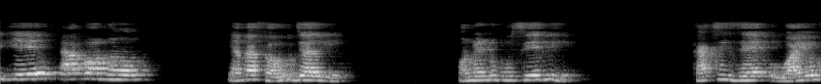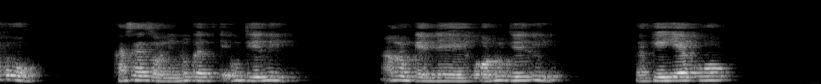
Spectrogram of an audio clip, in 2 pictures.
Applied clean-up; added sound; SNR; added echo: neural mask model DeepFilterNet 3.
